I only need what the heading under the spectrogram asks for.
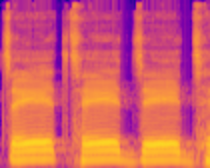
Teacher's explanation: जिनको हम शुद्ध तालु में पढ़कर कहे हैं च छ ज झ ये जो तालव्य वर्ण हैं, इनको ही भोलानाथ तिवारी जी ने कठोर तालव्य वर्ण कह करके पुकारा है।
